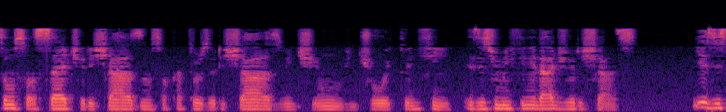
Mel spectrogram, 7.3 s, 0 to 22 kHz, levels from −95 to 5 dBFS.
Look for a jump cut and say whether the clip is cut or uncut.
cut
